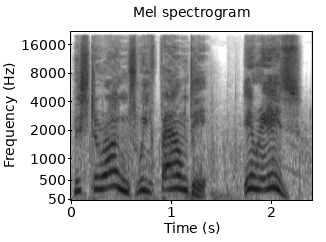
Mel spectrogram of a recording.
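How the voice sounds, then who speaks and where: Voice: sits high, big pitch swings, moderate pace. A performer playing an eager, cheeky Victorian street boy in a game. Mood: eager, excited. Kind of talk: scripted game dialogue.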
